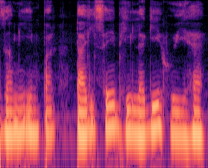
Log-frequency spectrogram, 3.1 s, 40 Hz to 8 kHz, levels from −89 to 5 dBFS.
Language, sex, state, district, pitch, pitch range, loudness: Hindi, male, Jharkhand, Ranchi, 120 Hz, 115-130 Hz, -17 LUFS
